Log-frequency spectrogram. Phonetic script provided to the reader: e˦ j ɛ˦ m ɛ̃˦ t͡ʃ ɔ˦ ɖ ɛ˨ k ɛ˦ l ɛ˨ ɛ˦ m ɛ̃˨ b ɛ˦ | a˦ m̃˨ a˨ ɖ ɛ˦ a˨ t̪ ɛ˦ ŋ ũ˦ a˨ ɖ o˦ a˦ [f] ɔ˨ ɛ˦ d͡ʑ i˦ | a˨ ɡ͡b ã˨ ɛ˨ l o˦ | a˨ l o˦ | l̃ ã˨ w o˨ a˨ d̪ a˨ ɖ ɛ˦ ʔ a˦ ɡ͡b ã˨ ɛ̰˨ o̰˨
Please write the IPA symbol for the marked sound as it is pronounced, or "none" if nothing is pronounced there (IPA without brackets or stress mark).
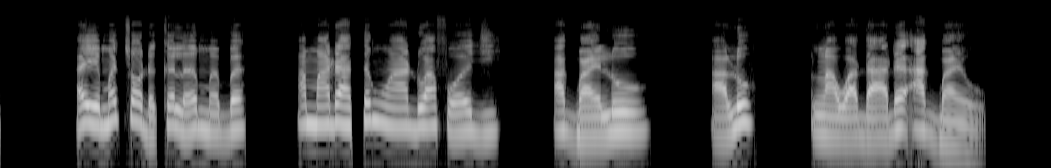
f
